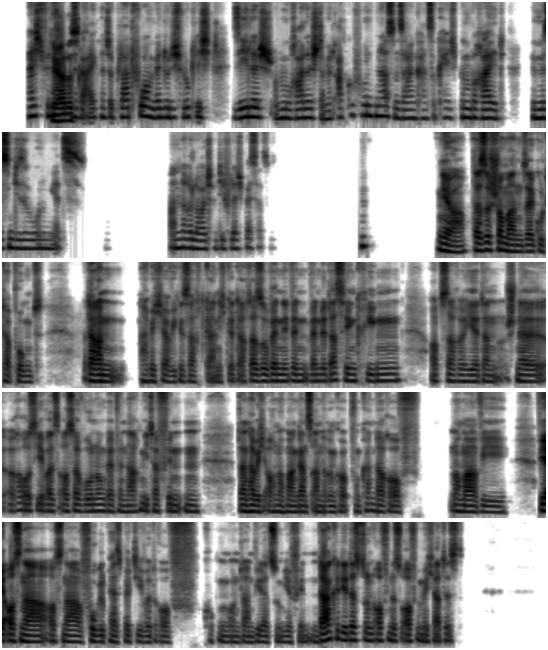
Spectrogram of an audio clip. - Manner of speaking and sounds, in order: none
- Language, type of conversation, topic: German, advice, Wie möchtest du die gemeinsame Wohnung nach der Trennung regeln und den Auszug organisieren?
- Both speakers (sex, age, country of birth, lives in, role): female, 30-34, Ukraine, Germany, advisor; male, 30-34, Germany, Germany, user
